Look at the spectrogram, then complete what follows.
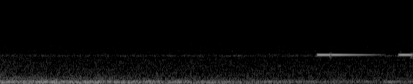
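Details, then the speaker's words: Kia Seltos turbo-petrol iMT, slowed to a crawl after being slotted into 6th gear at 30 km/h: two short mid-pitched beeps over a low engine hum as the cluster shows "please shift down"; beeping stops in neutral; normal shift-down warning. "You can hear this alert. Please shift down is the information alert on the cluster."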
